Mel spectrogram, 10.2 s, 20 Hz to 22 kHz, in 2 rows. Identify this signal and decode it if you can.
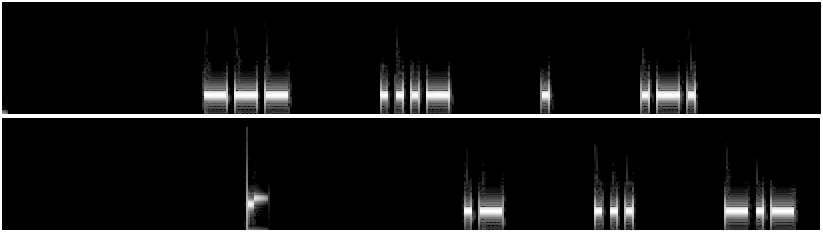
Morse code, heard as a keyed tone, about 25 wpm, spaced as for 12 wpm, 700 Hz. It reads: OVER ASK
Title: 4x Character Spacing - Top 200 Words - 25wpm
